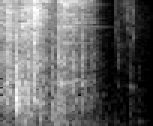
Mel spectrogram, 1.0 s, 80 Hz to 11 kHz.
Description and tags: Steel Drawers 20
a steel drawer being opened, this is more of the metallic contents - spanners and other tools shaking around as it moves.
